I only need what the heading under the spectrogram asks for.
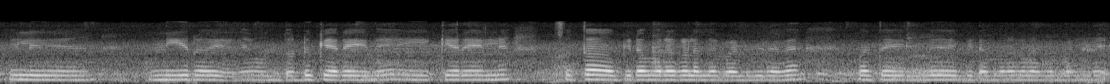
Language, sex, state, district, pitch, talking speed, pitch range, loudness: Kannada, female, Karnataka, Bijapur, 210 Hz, 75 wpm, 205-215 Hz, -16 LUFS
